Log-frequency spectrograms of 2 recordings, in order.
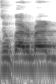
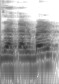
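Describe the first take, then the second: First: The first vowel sounds like 'u'. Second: The first vowel sounds like 'a'. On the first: Some people pronounce the name this way. "কেউ জুকারবার্গ বলে" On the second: Other people pronounce the name this way. "কেউ জাকারবার্গ"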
